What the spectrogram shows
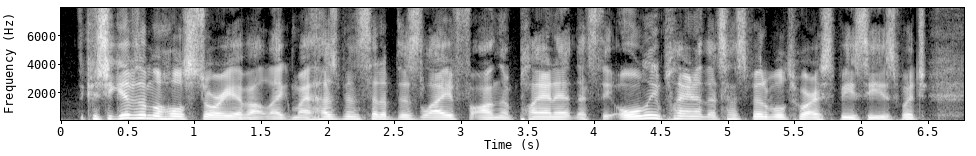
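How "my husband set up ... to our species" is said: usual speaking voice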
